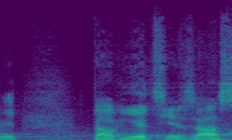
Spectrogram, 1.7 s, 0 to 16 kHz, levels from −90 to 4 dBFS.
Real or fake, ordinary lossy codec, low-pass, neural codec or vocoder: fake; Opus, 64 kbps; 14.4 kHz; codec, 44.1 kHz, 2.6 kbps, DAC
